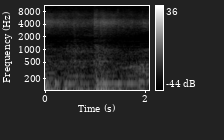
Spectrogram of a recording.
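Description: Laser guns fire in short bursts.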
